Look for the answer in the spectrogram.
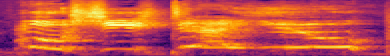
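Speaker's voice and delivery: high, slow mimicked holler; crying out. Man calls out one last time, high shouted cry. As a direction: imitate a man's drawn-out call. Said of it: "I heard cry out".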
